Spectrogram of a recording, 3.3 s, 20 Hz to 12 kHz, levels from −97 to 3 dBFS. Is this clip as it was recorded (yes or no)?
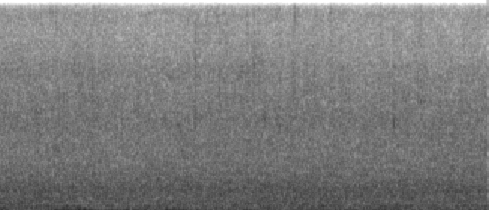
yes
